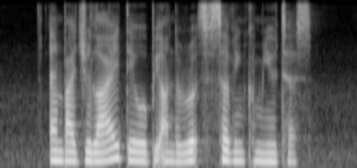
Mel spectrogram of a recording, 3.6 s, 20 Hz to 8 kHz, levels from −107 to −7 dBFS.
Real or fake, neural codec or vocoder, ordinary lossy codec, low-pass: real; none; none; 7.2 kHz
